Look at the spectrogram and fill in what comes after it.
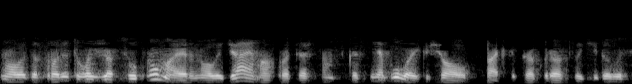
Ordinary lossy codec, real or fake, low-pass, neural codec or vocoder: MP3, 16 kbps; fake; 3.6 kHz; autoencoder, 48 kHz, 32 numbers a frame, DAC-VAE, trained on Japanese speech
